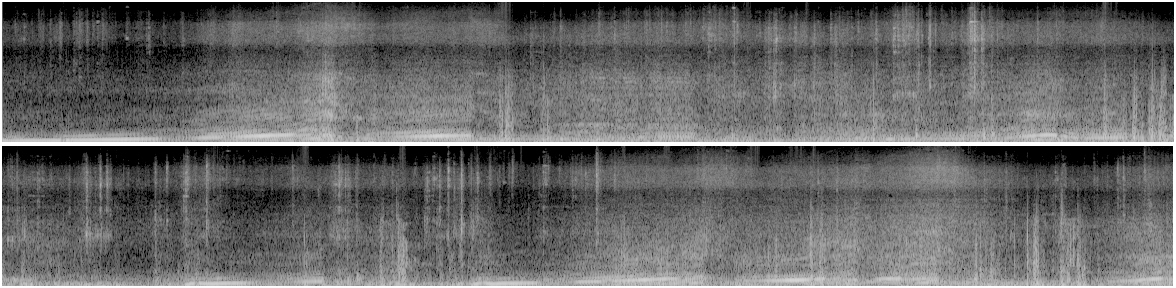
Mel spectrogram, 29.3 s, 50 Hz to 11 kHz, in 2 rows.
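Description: Twin-turbocharged Nissan 350Z's V6 engine driven hard, revving up and dropping back again and again, its pitch climbing with each pull and falling when the throttle lifts or a gear changes.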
